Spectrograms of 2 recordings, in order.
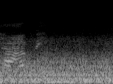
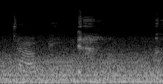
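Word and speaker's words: Täby: You're actually going to Tabby. Tabby? Tabby Shurka is church. Tabby is where the town you're going to sleep in tonight.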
